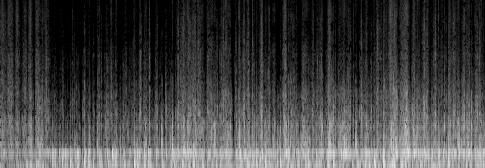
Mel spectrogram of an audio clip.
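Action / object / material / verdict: scrape / foam microphone windscreen / foam / none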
